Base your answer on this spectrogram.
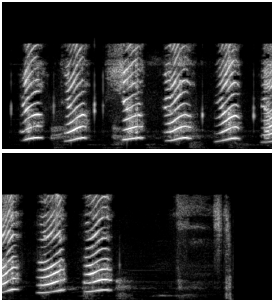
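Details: Rabbit. A rabbit gives eight piercing, harmonic-rich screams in quick succession, each one wavering up and down in pitch. A few faint clicks and rustles follow as the shrieks stop.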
